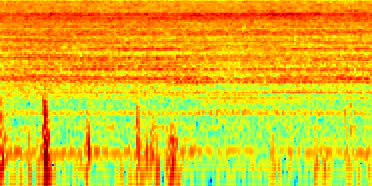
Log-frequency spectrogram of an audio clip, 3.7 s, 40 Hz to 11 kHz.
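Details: 2000 Payne Teardrop heat pump outdoor unit running: steady fan rush broken by irregular low thumps and knocks about every second; sounds terrible, cause unclear, expected to fail soon; abnormal operating noise.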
